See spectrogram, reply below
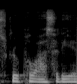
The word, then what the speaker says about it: scrupulosity: If I had kept that a secret, idealist scrupulosity, is that how you pronounce it? – Yeah.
